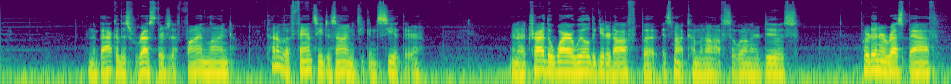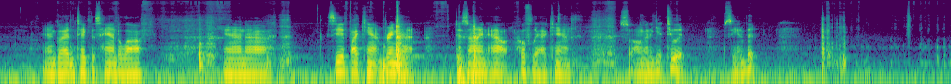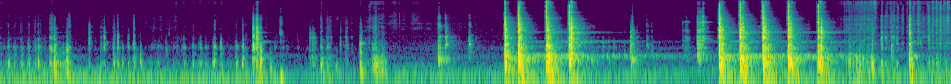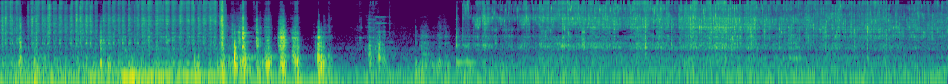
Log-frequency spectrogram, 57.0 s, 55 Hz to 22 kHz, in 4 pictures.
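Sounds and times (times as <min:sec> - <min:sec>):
sharp handling clicks and knocks: 0:26.6 - 0:43.3
liquid pouring into a container: 0:49.6 - 0:57.0.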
